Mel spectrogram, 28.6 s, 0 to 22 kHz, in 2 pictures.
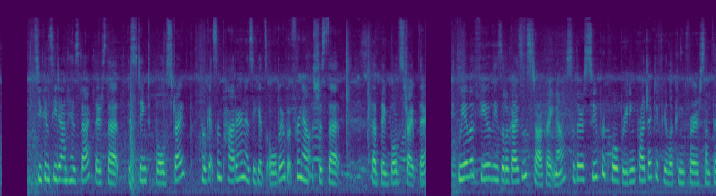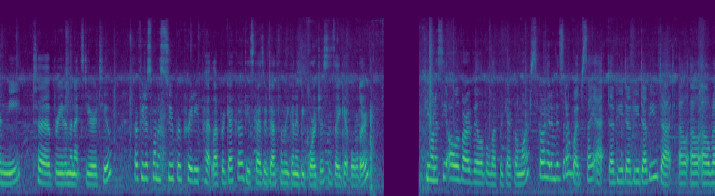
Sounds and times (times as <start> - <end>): Speech: 0.7 - 21.8, 22.8 - 28.6.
